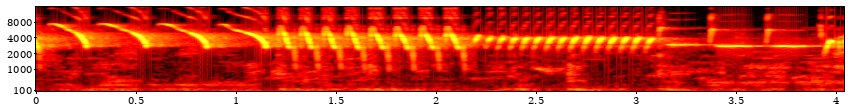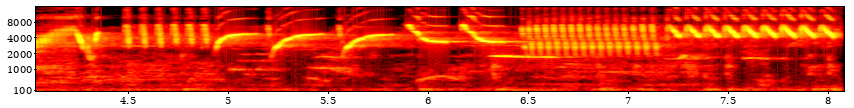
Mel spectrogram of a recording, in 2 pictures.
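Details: An award-winning caged competition canary in lively full song. Quick sharp trills and steady rolling chatters alternate with swooping whistled notes and harsh buzzy bursts, all high-pitched and rapidly changing.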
